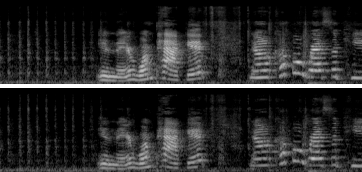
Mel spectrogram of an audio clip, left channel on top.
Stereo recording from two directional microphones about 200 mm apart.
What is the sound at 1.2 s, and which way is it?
Speech, 40° left (ahead or behind).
